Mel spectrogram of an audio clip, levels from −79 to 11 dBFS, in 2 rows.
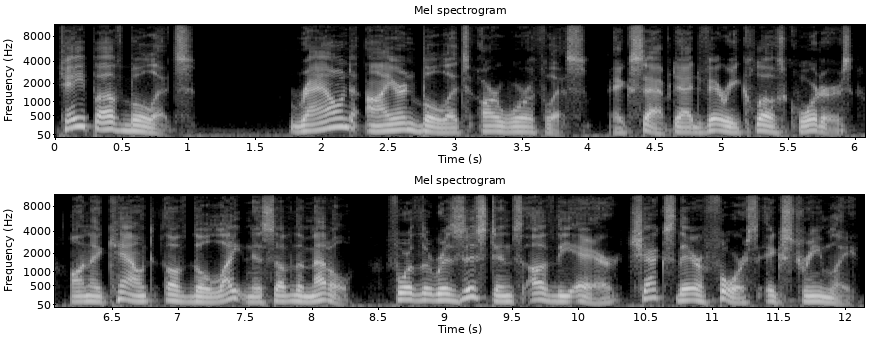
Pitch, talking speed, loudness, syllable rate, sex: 125 Hz, 150 wpm, -15 LUFS, 4.8 syllables/s, male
